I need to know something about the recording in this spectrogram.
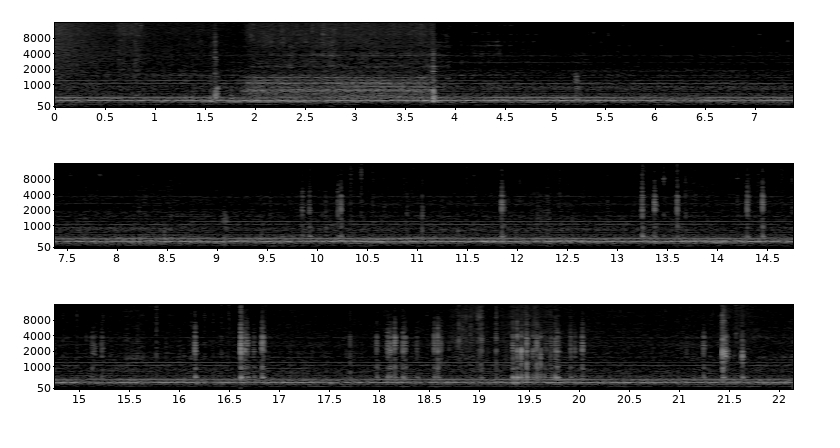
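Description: Eggshells reacting in nitric acid: the foaming mixture fizzes, with scattered small pops and crackles as bubbles burst, mostly in the second half. A steady low hum runs underneath.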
